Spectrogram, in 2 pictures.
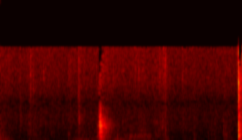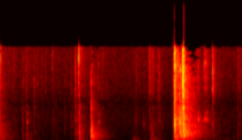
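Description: Plastic retention clips of a desktop motherboard's RAM slot clicking as they are pushed down at both ends, a few light separate clicks, then a louder snap a little after five seconds in as the clips release and the memory stick pops up out of the slot.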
